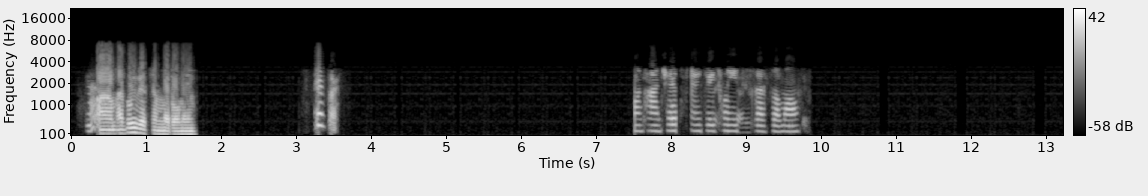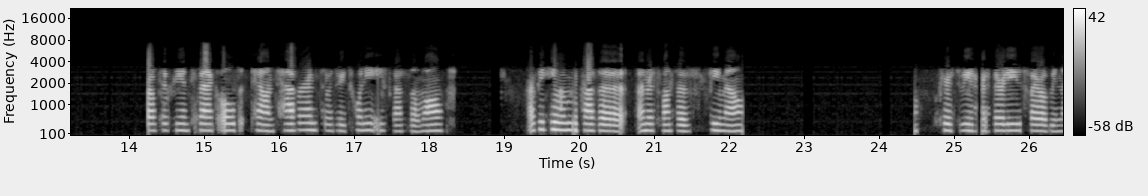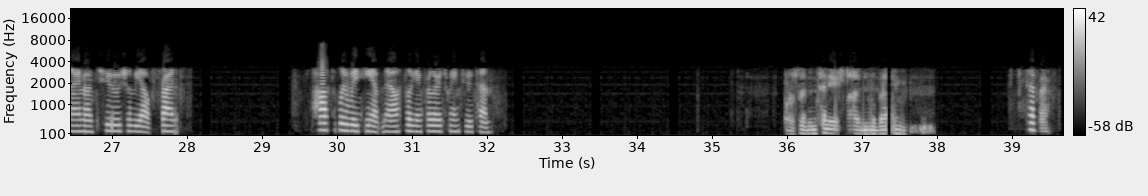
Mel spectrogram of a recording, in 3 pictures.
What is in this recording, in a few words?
scanner audio trunk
